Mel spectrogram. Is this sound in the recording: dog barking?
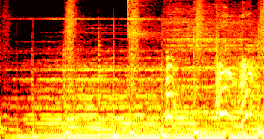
yes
